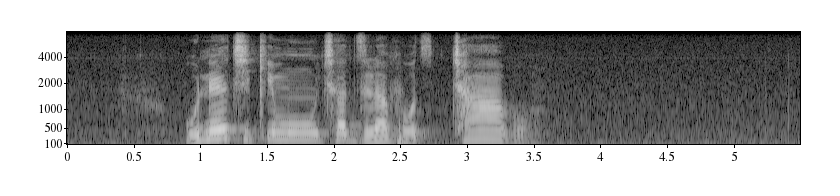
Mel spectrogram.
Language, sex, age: Venda, male, 28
